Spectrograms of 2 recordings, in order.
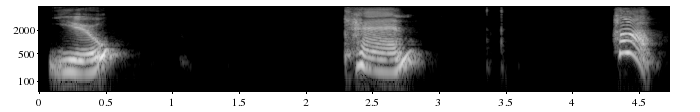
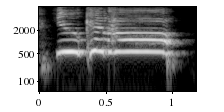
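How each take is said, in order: First: It is said at a normal volume. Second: It is yelled loudly and excitedly.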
